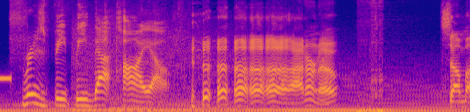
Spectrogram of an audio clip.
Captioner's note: laughs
